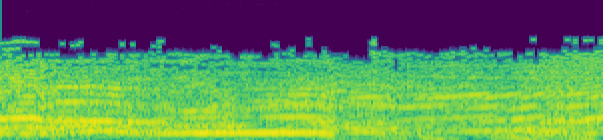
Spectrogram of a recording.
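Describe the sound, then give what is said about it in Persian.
Cows mooing: a long, loud, drawn-out moo gives way to further deep lowing calls that bend in pitch, with no voices. “این بار دیگه صدای گاوا رو هم درآوردین. بفرمایید لطفاً اعتراض گاوا رو به سیاست‌های اقتصادی گوش کنید.”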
